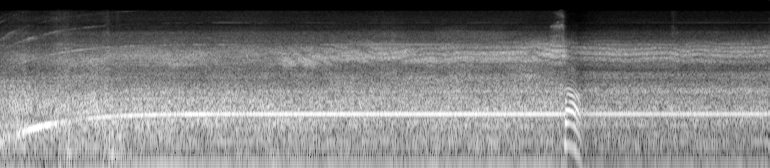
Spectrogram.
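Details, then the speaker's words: Genesis upright vacuum with cyclonic multi-stage separation, normal running: the motor spins up quickly to a steady mid-pitched whine with a constant rush of airflow, keeping dust moving in the bin. Smooth and healthy. "this means dust will never rest in one place it's always moving and it's creating emotion so this means the more dust you get inside the stronger the machine gets"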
